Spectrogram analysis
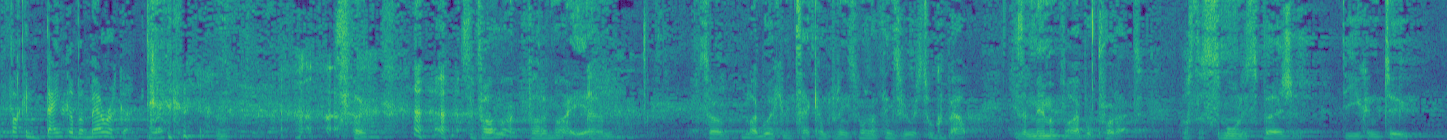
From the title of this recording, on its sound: A Keynote: Dublin Tech Summit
